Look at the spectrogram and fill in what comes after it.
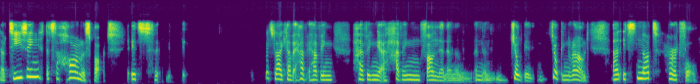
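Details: Stuttering in a woman, an international stuttering advocate.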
